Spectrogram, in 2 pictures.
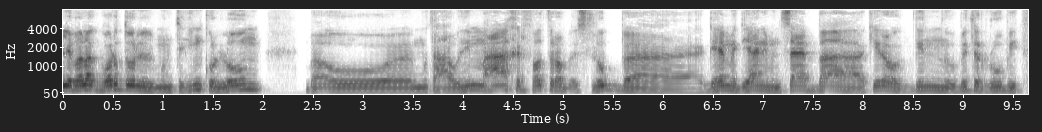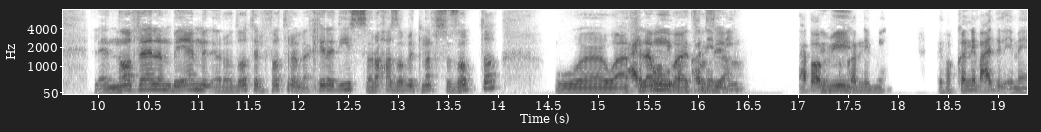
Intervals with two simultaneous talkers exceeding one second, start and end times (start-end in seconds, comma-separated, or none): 15.3-16.5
